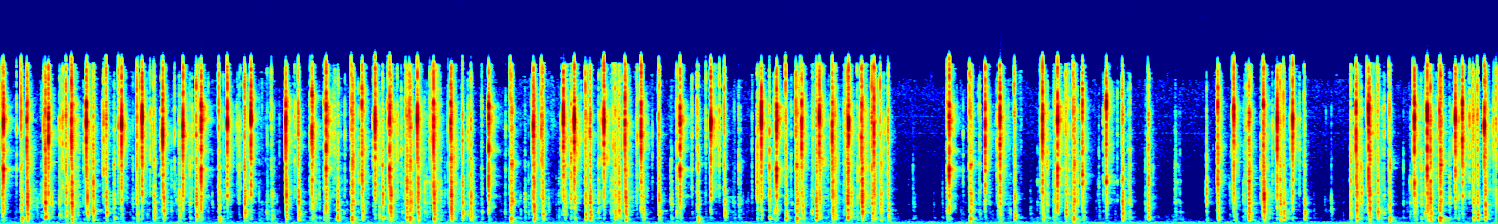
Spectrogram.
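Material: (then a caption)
Plastic. Long painted nails and fingertips type on a white and pink Lofree mechanical keyboard with round plastic keycaps. The result is a steady stream of quick, bright, clicky plastic taps that stop almost instantly. The typing runs continuously, with brief pauses around the nine- and thirteen-second marks.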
